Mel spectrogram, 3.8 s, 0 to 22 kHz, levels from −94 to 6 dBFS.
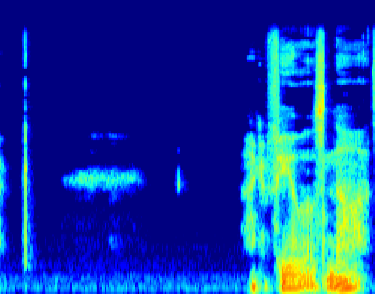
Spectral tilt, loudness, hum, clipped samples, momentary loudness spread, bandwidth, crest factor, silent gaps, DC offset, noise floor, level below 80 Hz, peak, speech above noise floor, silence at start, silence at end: -5 dB/octave; -21 LUFS; none; under 0.1%; 18 LU; 15 kHz; 22 dB; none; under 0.1%; -65 dBFS; -42 dBFS; -2 dBFS; 45 dB; 2.45 s; 0.05 s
